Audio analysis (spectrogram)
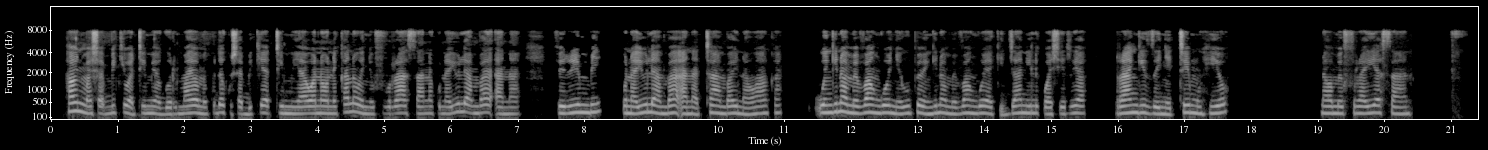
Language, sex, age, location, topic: Swahili, female, 18-24, Kisii, government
